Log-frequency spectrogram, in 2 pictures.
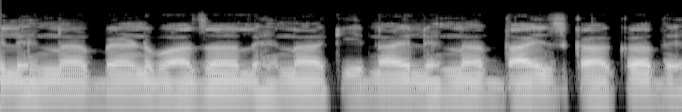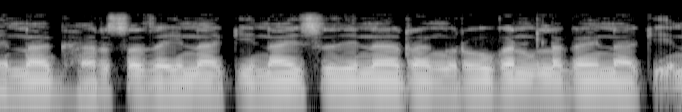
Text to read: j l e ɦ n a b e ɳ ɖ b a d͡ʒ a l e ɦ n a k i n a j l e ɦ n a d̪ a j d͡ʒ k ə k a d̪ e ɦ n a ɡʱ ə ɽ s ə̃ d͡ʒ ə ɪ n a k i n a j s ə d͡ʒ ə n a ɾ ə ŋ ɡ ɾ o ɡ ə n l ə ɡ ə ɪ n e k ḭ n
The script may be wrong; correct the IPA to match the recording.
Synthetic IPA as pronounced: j l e ɦ n a b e ɳ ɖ b a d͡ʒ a l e ɦ n a k i n a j l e ɦ n a d̪ a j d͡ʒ k a k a d̪ e ɦ n a ɡʱ ə ɾ s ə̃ d͡ʒ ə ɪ n a k i n a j s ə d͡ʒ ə n a ɾ ə ŋ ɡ ɾ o ɡ ə n l ə ɡ ə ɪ n a k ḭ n

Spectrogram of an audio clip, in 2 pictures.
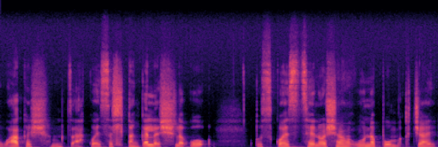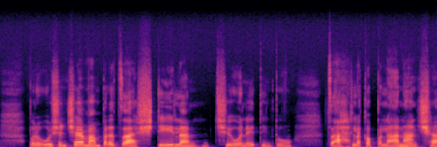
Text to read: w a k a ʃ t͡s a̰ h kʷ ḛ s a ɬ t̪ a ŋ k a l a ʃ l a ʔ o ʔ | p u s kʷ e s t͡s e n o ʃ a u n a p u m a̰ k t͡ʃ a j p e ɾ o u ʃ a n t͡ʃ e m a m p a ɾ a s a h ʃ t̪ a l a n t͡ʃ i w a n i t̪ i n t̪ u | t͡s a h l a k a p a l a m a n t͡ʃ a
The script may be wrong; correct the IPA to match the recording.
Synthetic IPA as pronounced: w a k a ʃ t͡s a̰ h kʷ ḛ s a ɬ t̪ a ŋ k a l a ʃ l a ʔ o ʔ | p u s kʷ e s t͡s e n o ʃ a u n a p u m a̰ k t͡ʃ a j p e ɾ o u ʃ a n t͡ʃ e m a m p a ɾ a t͡s a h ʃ t̪ i l a n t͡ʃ i w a n i t̪ i n t̪ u | t͡s a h l a k a p a l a n a n t͡ʃ a

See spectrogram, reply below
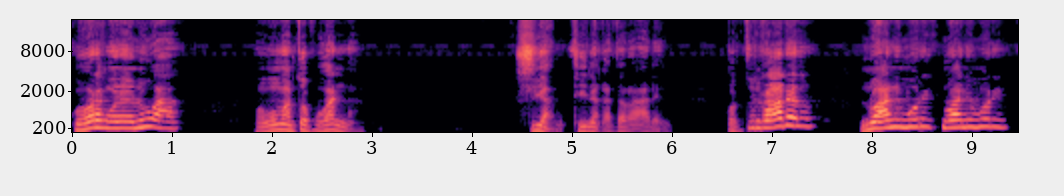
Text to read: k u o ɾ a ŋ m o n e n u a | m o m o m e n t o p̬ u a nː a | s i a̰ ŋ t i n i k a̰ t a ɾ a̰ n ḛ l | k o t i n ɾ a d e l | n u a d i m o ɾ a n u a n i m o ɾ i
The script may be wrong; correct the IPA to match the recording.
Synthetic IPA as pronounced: k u o ɾ a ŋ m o n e n u a | m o m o m a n t o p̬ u a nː a | s i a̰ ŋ t i n a k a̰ t a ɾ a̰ d ḛ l | k o t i n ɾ a d e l | n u a n i m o ɾ i n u a n i m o ɾ i

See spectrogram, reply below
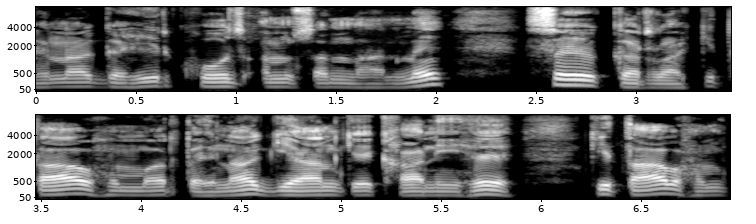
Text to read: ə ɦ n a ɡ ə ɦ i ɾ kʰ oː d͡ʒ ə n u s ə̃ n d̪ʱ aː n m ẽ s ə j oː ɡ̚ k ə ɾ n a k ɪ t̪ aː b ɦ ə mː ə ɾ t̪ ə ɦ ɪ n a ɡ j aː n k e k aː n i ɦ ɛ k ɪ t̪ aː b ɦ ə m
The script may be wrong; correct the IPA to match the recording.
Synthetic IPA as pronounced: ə ɦ n a ɡ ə ɦ i ɾ kʰ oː d͡ʒ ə n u s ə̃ n d̪ʱ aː n m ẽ s ə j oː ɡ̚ k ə ɾ n a k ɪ t̪ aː b ɦ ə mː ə ɾ t̪ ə ɦ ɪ n a ɡ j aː n k e kʰ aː n i ɦ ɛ k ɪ t̪ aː b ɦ ə m

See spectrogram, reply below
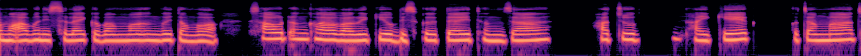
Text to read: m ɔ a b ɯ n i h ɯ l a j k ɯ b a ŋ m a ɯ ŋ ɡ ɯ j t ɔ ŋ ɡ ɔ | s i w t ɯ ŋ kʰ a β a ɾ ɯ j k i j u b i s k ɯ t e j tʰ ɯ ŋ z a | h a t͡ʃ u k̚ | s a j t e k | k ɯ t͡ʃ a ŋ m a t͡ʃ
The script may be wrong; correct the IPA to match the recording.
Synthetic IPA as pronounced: m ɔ a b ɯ n i s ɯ l a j k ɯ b a ŋ m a ɯ ŋ ɡ ɯ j t ɔ ŋ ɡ ɔ | s a w t ɯ ŋ kʰ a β a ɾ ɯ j k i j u b i s k ɯ t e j tʰ ɯ ŋ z a | h a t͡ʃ u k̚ | h a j k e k | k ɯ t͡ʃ a ŋ m a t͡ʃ

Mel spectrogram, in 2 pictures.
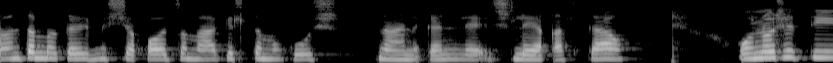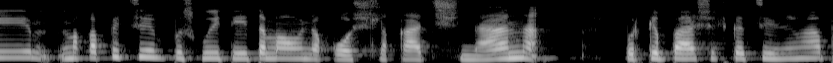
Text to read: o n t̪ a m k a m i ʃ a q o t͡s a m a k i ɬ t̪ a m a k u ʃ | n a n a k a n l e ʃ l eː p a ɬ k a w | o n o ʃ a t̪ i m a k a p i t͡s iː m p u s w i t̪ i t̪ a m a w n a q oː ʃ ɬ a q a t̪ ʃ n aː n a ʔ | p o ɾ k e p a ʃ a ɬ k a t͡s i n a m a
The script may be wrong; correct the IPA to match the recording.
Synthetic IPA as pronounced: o n t̪ a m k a m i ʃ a q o t͡s a m a k i ɬ t̪ a m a k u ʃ | n a n a k a n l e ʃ l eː q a ɬ k a w | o n o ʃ a t̪ i m a q a p i t͡s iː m p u s w i t̪ i t̪ a m a w n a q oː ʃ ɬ a q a t̪ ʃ n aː n a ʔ | p o ɾ k e p a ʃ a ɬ k a t͡s i n i m a

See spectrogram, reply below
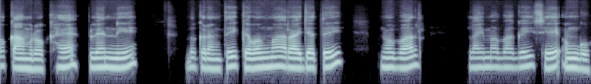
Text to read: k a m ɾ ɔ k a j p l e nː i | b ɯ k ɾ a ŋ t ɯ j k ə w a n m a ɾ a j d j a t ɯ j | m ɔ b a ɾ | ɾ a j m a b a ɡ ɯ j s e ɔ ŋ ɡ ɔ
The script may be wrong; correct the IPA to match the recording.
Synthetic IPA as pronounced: k a m ɾ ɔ kʰ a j p l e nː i | b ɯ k ɾ a ŋ t ɯ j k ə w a ŋ m a ɾ a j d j a t ɯ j | n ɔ b a ɾ | l a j m a b a ɡ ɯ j s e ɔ ŋ ɡ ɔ

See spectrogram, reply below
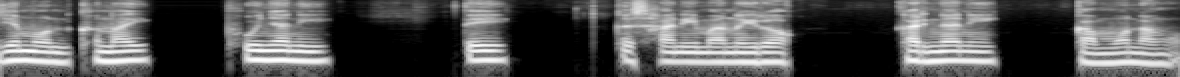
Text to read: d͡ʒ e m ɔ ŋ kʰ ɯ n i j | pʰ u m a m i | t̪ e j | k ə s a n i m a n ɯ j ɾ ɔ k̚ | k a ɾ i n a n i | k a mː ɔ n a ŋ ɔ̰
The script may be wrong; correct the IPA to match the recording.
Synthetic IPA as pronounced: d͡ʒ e m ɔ n kʰ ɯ n a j | pʰ u ɲ a n i | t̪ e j | k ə s a n i m a n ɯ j ɾ ɔ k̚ | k a ɾ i n a n i | k a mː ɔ n a ŋ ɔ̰

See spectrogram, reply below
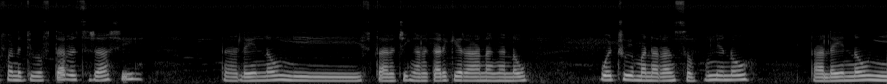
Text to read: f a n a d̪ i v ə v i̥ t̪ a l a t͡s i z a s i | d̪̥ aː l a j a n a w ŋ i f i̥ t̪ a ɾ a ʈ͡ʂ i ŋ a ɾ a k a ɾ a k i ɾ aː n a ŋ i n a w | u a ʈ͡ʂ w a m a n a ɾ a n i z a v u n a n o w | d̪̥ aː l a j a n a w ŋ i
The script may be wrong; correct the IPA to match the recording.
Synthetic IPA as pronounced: f a n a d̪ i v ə f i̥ t̪ a ɾ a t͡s i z a s i | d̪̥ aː l a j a n a w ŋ i f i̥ t̪ a ɾ a ʈ͡ʂ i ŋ a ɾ a k a ɾ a k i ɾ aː n a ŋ a n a w | u a ʈ͡ʂ w e m a n a ɾ a n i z a v u n a n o w | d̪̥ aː l a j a n a w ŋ i

